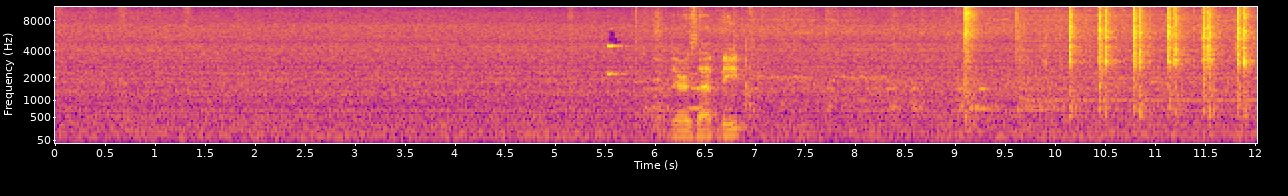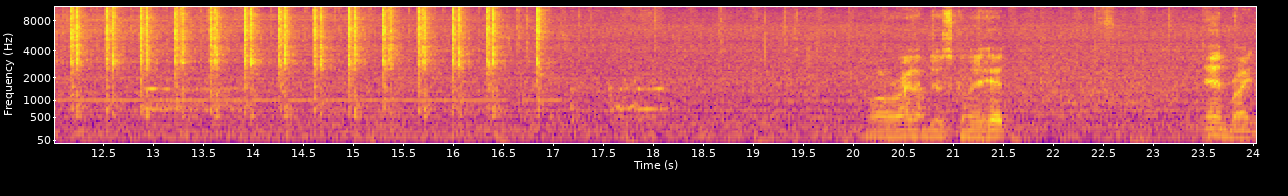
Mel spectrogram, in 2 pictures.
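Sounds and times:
printer mechanical clicking: 9.0 - 17.3.

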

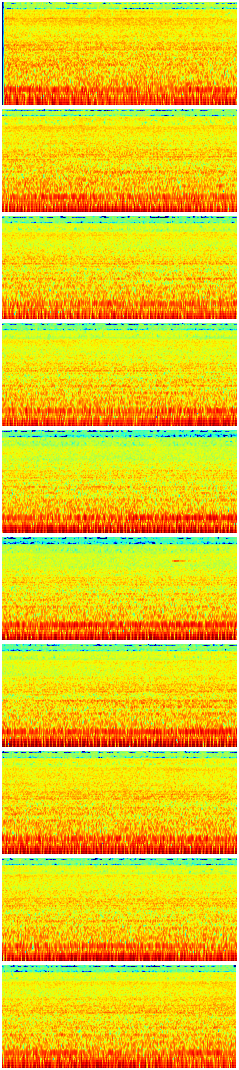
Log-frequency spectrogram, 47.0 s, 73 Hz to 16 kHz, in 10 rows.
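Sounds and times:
pickup engine idling: 0.0 - 46.9.

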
